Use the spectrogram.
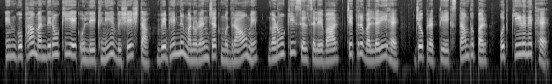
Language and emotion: Hindi, neutral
